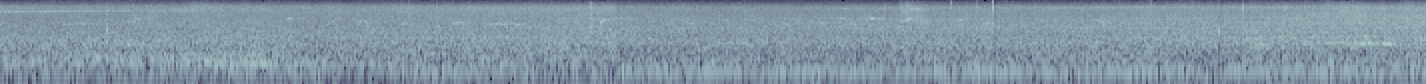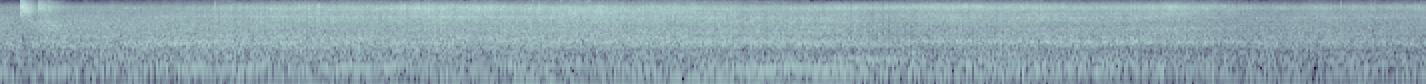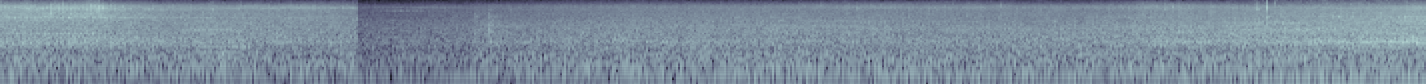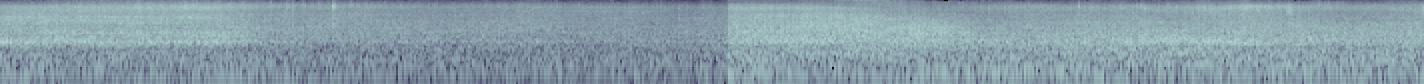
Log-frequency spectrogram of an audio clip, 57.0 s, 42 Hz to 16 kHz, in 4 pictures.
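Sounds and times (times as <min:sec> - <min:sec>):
bus driving off: 0:00.0 - 0:57.0
bus engine humming: 0:00.0 - 0:57.0.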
